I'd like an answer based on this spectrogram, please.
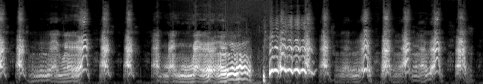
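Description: Dog barking at a cat: long, wavering grumbling barks in the first half, then a run of short barks about two a second.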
